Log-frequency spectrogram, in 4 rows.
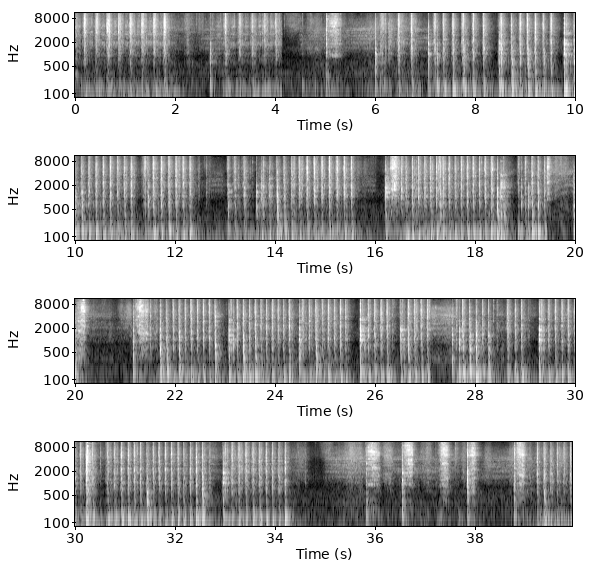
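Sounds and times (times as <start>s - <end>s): knife chopping on cutting board: 6.0s - 15.6s, 21.2s - 34.3s, 35.8s - 38.1s, 38.8s - 39.9s.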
